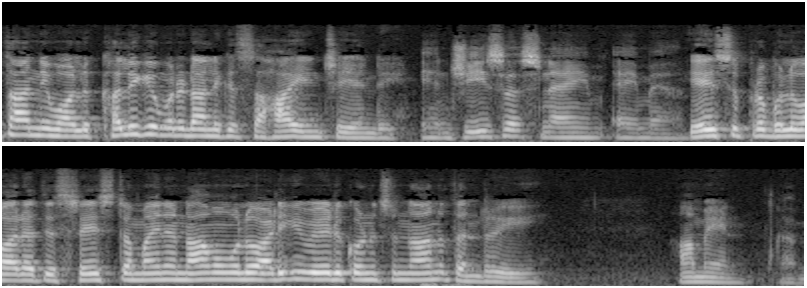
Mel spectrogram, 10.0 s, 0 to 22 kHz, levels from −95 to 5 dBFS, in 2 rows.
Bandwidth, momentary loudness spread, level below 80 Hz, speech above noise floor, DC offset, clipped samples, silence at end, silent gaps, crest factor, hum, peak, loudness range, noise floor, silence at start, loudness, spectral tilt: 10.5 kHz; 16 LU; -52 dBFS; 38 dB; under 0.1%; under 0.1%; 0 s; none; 16 dB; none; 0 dBFS; 5 LU; -54 dBFS; 0 s; -16 LUFS; -6 dB/octave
